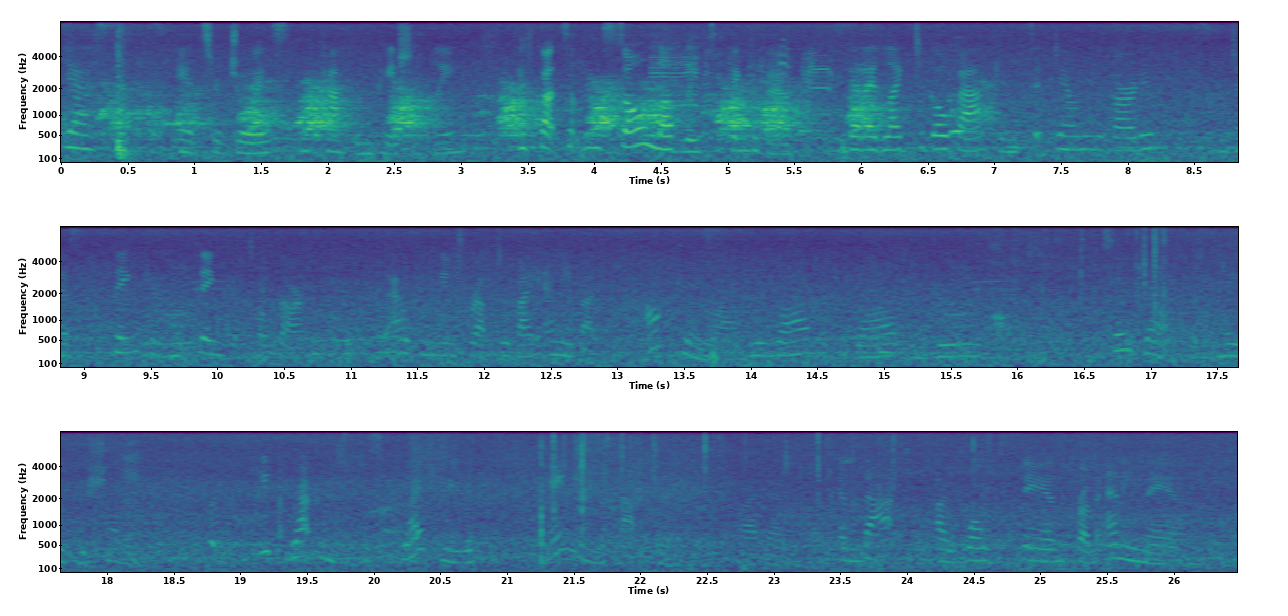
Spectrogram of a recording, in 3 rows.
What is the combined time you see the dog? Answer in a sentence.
The dog can be heard for 7 seconds in total.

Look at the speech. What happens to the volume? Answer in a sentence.
The volume of the speech goes down.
